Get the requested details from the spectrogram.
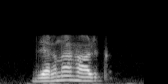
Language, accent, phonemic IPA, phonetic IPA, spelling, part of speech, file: Armenian, Eastern Armenian, /d͡zeʁnɑˈhɑɾk/, [d͡zeʁnɑhɑ́ɾk], ձեղնահարկ, noun, Hy-ձեղնահարկ.ogg
- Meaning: attic, mansard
